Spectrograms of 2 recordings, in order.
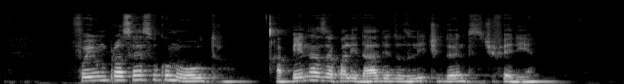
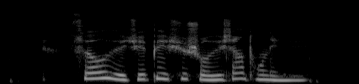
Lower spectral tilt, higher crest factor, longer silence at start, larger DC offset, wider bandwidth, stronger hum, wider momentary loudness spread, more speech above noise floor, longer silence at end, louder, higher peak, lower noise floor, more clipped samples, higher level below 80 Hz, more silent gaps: first, -7 dB/octave vs -5 dB/octave; about the same, 18 dB vs 14 dB; first, 0.75 s vs 0.45 s; neither; about the same, 11.5 kHz vs 11.5 kHz; neither; about the same, 11 LU vs 9 LU; first, 48 dB vs 30 dB; about the same, 0.65 s vs 0.55 s; first, -20 LUFS vs -35 LUFS; first, -2 dBFS vs -22 dBFS; about the same, -67 dBFS vs -64 dBFS; neither; first, -54 dBFS vs -84 dBFS; neither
